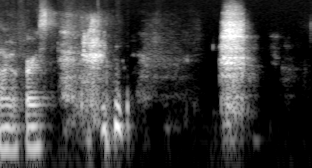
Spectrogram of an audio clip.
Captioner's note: laughter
